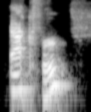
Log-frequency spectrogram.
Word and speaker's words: ACFR: annual comprehensive financial report the new acronym acfr which i have it in writing from the gatsby will be pronounced akfur the community was all kind of uh waiting to see was this going to be the acfr was it going to be the yak fir how are we going to pronounce it um the gatsby chair issued something in writing using that pronunciation guide back for okay that's what we're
